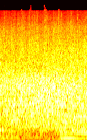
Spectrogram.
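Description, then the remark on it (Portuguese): An audience applauds Christ in a dense, steady wash of clapping that fills the whole clip, with a low sustained tone entering partway through beneath the applause. “Vamos aplaudir a Cristo, irmãos.”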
